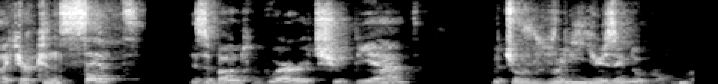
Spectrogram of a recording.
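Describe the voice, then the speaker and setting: With a French accent, a man talks at a fairly quick pace in a high pitch with lively intonation. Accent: French accent, pronunciation sometimes off. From France. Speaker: game streamer and economy analyst. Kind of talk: casual chat. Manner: halting, repeats words.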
